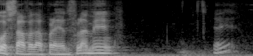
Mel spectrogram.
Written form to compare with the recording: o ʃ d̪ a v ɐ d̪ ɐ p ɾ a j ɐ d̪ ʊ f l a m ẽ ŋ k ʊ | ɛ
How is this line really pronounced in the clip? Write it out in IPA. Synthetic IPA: o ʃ t̪ a v ɐ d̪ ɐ p ɾ a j ɐ d̪ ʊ f l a m ẽ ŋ ɡ ʊ | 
